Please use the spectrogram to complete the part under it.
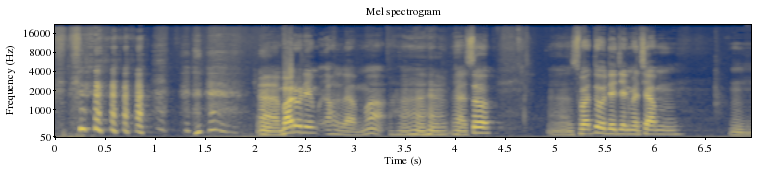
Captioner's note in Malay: ketawa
